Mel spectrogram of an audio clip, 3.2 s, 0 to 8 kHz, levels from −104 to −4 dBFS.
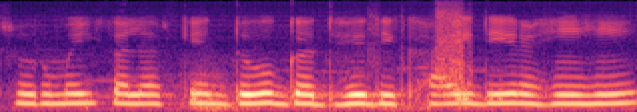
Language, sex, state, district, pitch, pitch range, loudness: Hindi, female, Madhya Pradesh, Bhopal, 245 Hz, 240-250 Hz, -15 LUFS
